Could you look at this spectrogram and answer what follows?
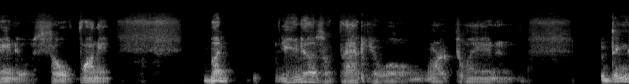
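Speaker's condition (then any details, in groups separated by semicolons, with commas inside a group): Head and neck cancer; laryngectomy; voice lost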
